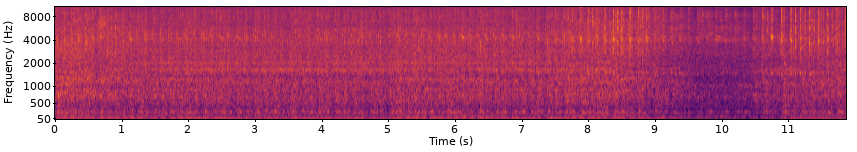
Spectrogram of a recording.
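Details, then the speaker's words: 1974 VW Beetle Love Bug with dual 34 carbs during an engine tune: the idle mixture adjuster screw, turned in half a turn, gives an uneven, loping, stumbling idle from a lean mixture, so it gets backed out half a turn. "all that was the adjuster screw I just turned in in a half it didn't like that so I'll back this one out of half"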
